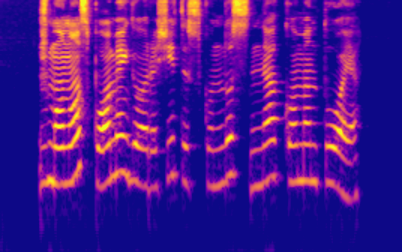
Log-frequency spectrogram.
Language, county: Lithuanian, Telšiai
